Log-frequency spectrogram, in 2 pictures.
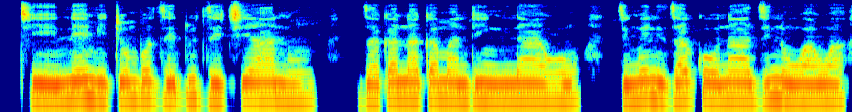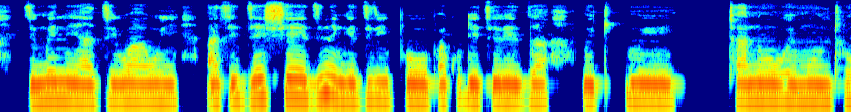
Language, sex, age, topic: Ndau, female, 36-49, health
